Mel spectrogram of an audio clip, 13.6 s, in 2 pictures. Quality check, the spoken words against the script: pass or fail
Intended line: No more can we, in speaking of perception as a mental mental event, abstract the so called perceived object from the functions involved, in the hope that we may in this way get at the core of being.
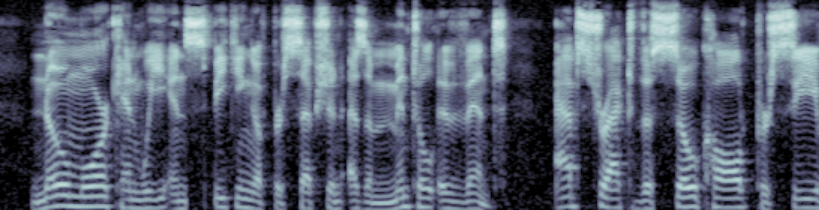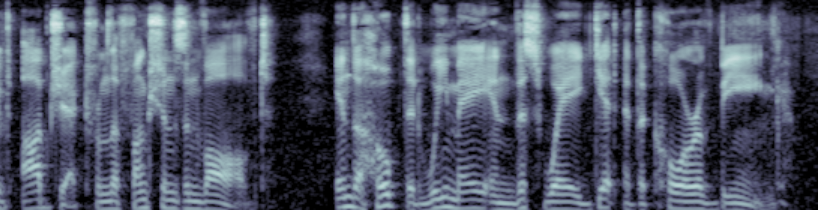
fail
